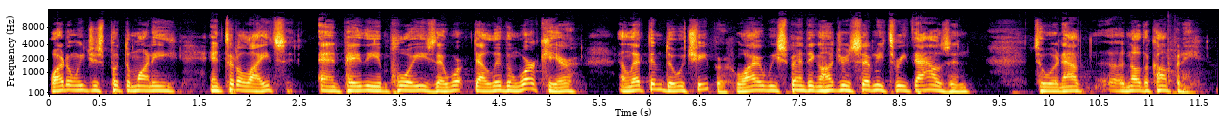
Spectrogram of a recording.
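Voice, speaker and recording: A somewhat breathy man talks at a fairly quick pace with very even loudness, in a very clean recording with a silent background. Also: fairly high pitch for a man, ordinary pitch variation. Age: 60s. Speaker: public commenter at council meeting. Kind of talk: public comment at town council meeting. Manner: halting, many repetitions and fillers.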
